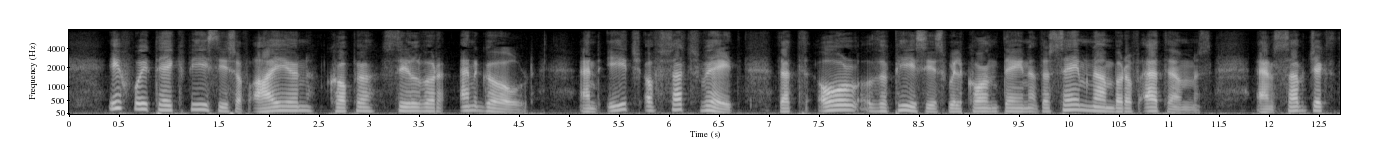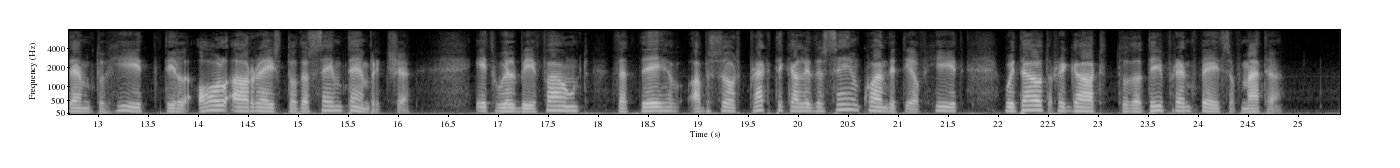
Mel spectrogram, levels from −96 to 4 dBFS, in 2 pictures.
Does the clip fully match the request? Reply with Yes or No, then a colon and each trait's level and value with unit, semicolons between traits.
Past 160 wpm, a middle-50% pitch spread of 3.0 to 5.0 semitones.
No: average, 145 wpm; average, 4.0 semitones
